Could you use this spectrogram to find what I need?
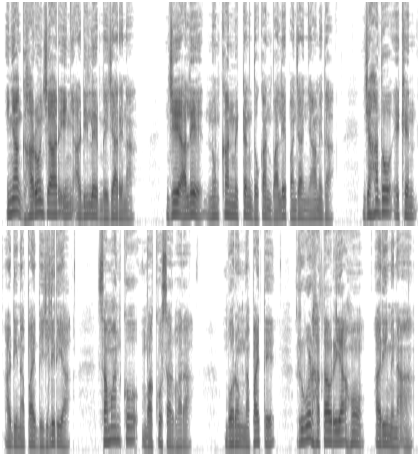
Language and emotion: Santali, sad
